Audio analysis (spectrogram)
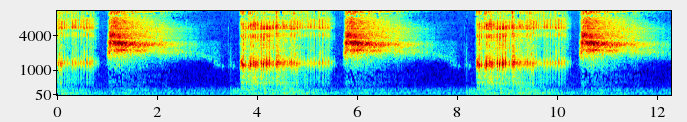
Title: Sox is tired snoring and softly cute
